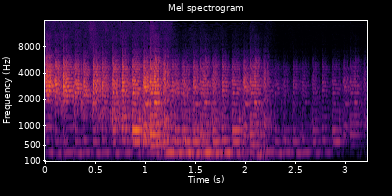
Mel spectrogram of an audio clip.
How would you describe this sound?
One I really like this. A hard guitar sound I made with my Strat - heavily processed with reverb, delay, and a Hi-pass sweep filter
